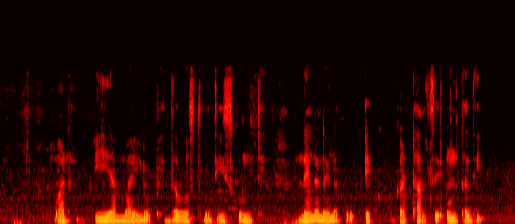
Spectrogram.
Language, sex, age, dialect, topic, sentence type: Telugu, female, 25-30, Telangana, banking, statement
